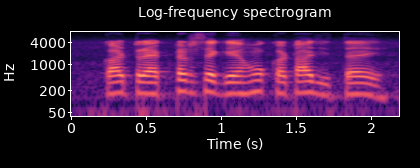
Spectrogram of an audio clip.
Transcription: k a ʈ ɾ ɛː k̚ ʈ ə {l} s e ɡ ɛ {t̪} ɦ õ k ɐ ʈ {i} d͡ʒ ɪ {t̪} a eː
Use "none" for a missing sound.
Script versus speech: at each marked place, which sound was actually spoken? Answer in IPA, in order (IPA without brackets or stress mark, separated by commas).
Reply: ɾ, none, a, t̪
